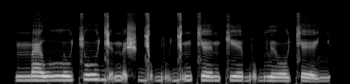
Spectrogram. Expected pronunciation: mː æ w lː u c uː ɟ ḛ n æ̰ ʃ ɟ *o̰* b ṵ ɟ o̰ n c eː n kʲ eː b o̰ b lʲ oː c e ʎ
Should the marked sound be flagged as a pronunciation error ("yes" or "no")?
no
